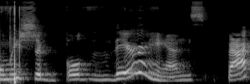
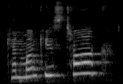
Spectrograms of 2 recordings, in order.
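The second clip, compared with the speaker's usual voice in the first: plain reading voice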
